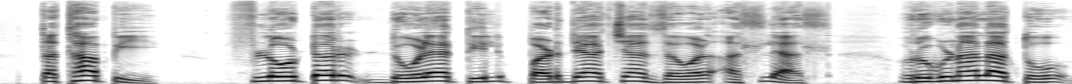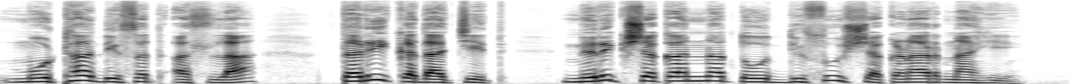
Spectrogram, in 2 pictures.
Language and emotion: Marathi, neutral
